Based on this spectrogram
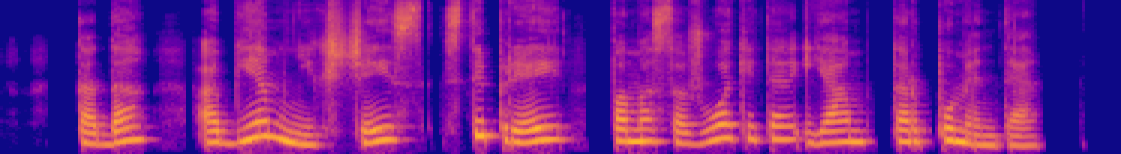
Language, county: Lithuanian, Telšiai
